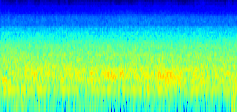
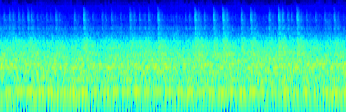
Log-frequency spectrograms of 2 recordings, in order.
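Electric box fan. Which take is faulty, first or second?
second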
